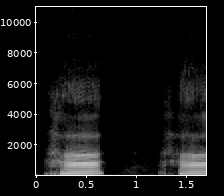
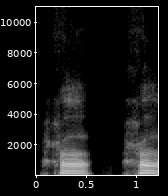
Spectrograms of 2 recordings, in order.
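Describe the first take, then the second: First: হা from deep inside the throat; small Arabic হা, breath unblocked; deep light হা. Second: হা constricted in the middle of the throat; big Arabic হা with a weighty, squeezed h; heavy mid-throat হা. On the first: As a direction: let হা out freely from low in the throat. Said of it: "এটা কিন্তু একটু বেশি ভেতর থেকে আসতেছে". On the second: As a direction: push হা through a partial block. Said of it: "এটা একটু বাধা পাইতেছে". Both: Shown as a demonstration.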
